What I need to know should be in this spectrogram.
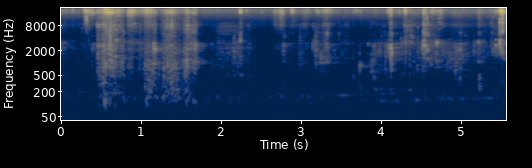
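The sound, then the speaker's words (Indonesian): Crunchy bites into fried, spicy skin followed by chewing: a few sharp crackling bursts early on, then quieter, uneven mastication with occasional crisp snaps, all without talk. “Kita coba yang kulit ya. Hmm. Wah enak sih makan kulitnya doang juga.”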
